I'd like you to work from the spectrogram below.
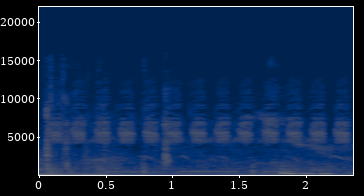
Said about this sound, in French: Ah, J'avais oublié ce chant si mélodieux des cigales.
